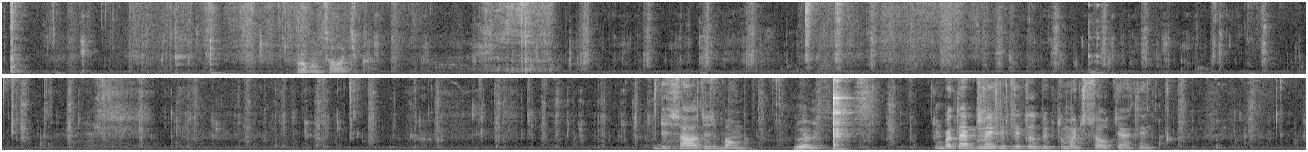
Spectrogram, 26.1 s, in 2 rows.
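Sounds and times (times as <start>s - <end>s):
chewing and crunching salad: 0.4s - 26.0s.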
